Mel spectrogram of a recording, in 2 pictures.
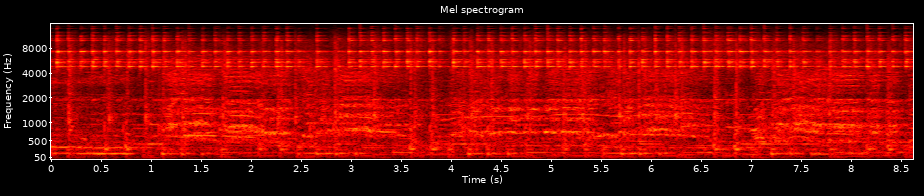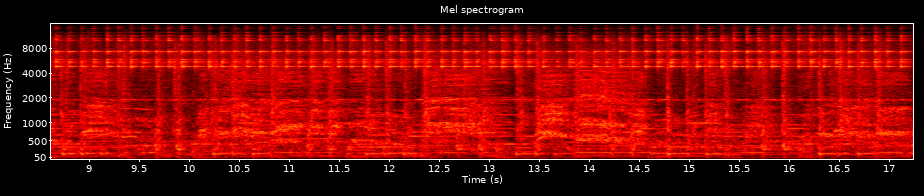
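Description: Congregation singing a hymn together in chorus, many voices in unison, with shaken percussion keeping a steady beat.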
